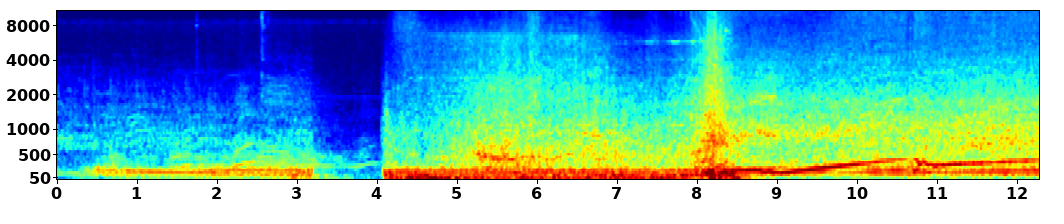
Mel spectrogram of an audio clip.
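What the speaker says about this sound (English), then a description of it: "such a smooth 4-liter flat 6" A stock 4-liter flat-six car engine revs hard in Forza Horizon 5, idling briefly before a loud sustained roar with rising and falling sweeps as it shifts through gears, with no talking.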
